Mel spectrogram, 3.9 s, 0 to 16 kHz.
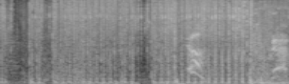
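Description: Gunfire in Cyberpunk 2077, rapid bursts of shots with short pauses, loud and close, mixed with sharp metallic pings and game effects.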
